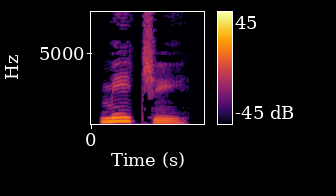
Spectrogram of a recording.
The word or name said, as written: michi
